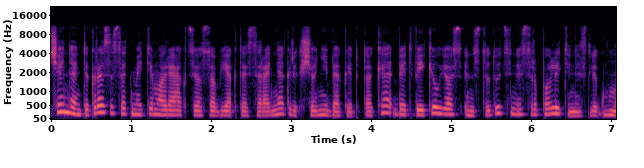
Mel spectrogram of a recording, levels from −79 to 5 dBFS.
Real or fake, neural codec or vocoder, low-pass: fake; vocoder, 24 kHz, 100 mel bands, Vocos; 10.8 kHz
